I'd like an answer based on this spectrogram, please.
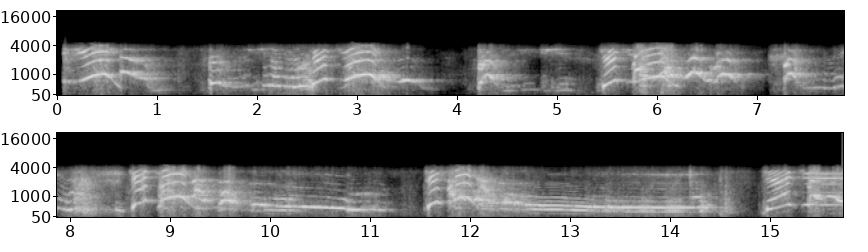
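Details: A Rottweiler sings in drawn-out, wavering howls that slide up and down in pitch, with brief pauses between phrases; the owner says the dog is "saying I love you".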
